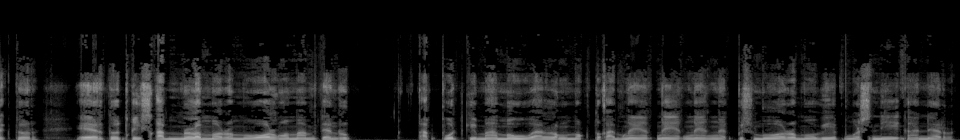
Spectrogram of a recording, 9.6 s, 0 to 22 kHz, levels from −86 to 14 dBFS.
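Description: All the way through, the speech carries a mix of artefacts that don't belong to one codec, most likely transcoding between lossy codecs, something like an HE-AAC encode at a rate that fits about 40 kbit/s, later re-encoded as MP3 at what sounds like 64 kbit/s. The MP3 stage wastes bits re-coding the first encoder's artefacts and adds its own, so the two textures pile up. Nothing survives above 16.6 kHz.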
